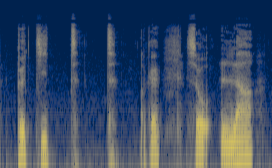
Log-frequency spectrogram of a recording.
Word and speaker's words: petite: So I insist because here it's t, okay? So really you need to make the difference between the masculine form petit and then the feminine form petite, okay?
